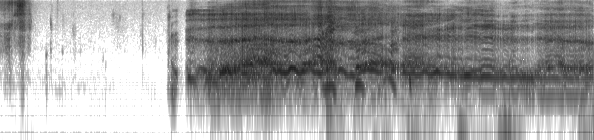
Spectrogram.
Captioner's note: groans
